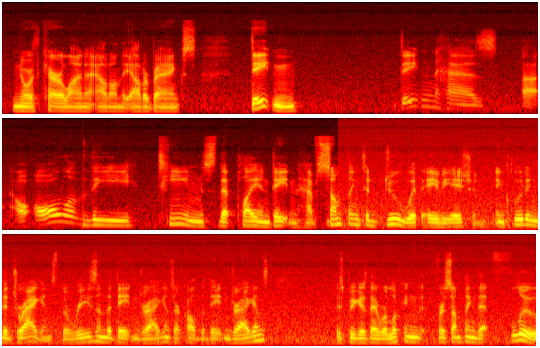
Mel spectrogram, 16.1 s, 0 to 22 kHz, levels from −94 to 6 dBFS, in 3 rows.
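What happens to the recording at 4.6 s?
The recording likely switched its input to a poorer device from 3.21 to 6.17 s, so the sound turns dull and about 10 dB quieter, just before "the teams that play".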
